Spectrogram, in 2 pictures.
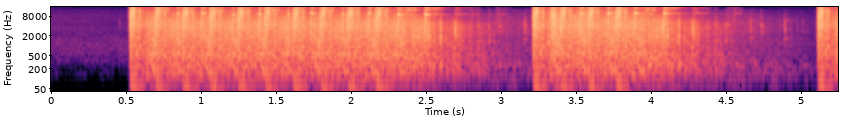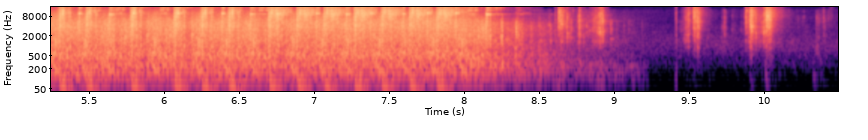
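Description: Rapid automatic gunfire in the video game Fortnite, loud and sustained in three long bursts with brief gaps, tailing off into a few scattered shots at the end.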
